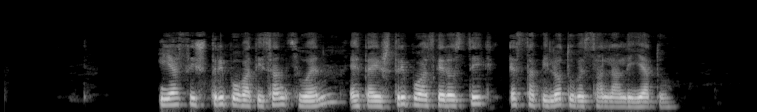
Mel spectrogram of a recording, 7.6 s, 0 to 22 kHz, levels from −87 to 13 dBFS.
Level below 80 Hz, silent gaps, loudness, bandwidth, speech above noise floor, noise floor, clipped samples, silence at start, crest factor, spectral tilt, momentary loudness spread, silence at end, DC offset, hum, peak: -64 dBFS; none; -14 LUFS; 7.6 kHz; 76 dB; -89 dBFS; under 0.1%; 1.6 s; 16 dB; -7.5 dB/octave; 7 LU; 0.9 s; under 0.1%; none; 0 dBFS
